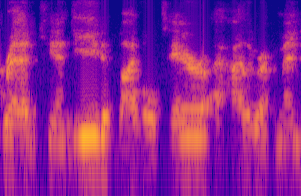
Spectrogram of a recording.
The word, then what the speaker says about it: Candide: uh c-a-n-d-i-d candid yeah it's spelled like candid but it's pronounced candy it's french oh okay but they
